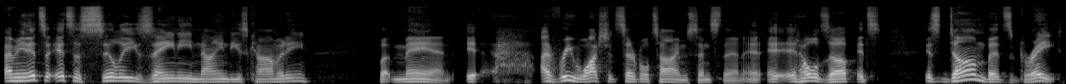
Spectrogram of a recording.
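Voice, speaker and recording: Mid-pitched man in casual podcast chat. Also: expressive, measured pace, no echo, clean studio sound. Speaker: podcast co-host.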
